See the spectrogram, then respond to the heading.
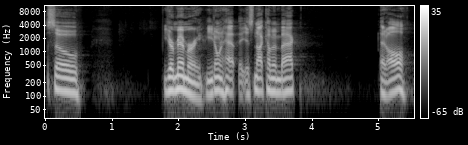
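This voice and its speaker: Man playing a calm, dry police detective. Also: mid-range voice, unhurried, no room sound, lightly acted. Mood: quietly concerned.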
